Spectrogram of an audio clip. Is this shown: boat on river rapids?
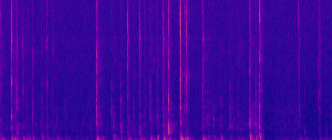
no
